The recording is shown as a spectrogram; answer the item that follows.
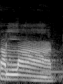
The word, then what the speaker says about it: ตลาด: สังเกต กัน นะ คะ เวลา อ่าน จะ อ่าน เหมือน มี หอ หีบ อยู่ ด้วย เช่น คำ สั่ง อื่น อ่าน ว่า สั่ง น อื่น ๆ ตลาด อ่าน ว่า ว่า ตลาด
